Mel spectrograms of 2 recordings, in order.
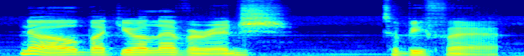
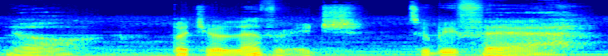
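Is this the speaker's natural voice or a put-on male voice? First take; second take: natural; put-on male. First: It is said in the speaker's natural voice. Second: It is said in a put-on male character voice.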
